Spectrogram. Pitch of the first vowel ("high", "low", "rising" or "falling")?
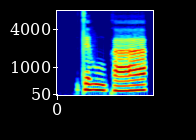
high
